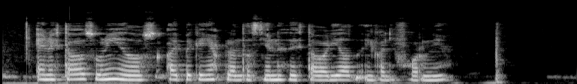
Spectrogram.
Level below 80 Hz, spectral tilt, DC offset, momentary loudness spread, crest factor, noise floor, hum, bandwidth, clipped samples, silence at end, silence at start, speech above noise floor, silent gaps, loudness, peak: -40 dBFS; -4.5 dB/octave; under 0.1%; 13 LU; 12 dB; -54 dBFS; none; 7.8 kHz; under 0.1%; 0.75 s; 0.05 s; 42 dB; none; -13 LUFS; 0 dBFS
